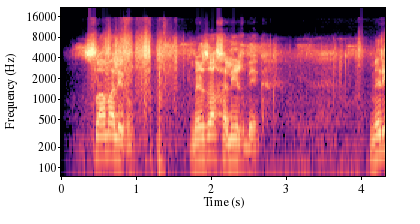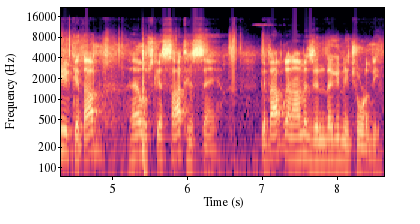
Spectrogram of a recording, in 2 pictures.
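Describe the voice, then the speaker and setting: A man's fairly high voice with ordinary pitch variation, broken by long, frequent pauses. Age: 60s. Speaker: author. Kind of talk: casual talk; reading aloud.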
